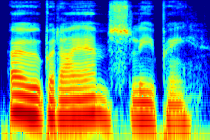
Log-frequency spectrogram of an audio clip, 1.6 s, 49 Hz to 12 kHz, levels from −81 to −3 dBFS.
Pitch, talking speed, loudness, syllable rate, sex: 120 Hz, 190 wpm, -15 LUFS, 4.4 syllables/s, male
